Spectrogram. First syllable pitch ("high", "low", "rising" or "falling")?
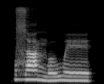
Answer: falling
